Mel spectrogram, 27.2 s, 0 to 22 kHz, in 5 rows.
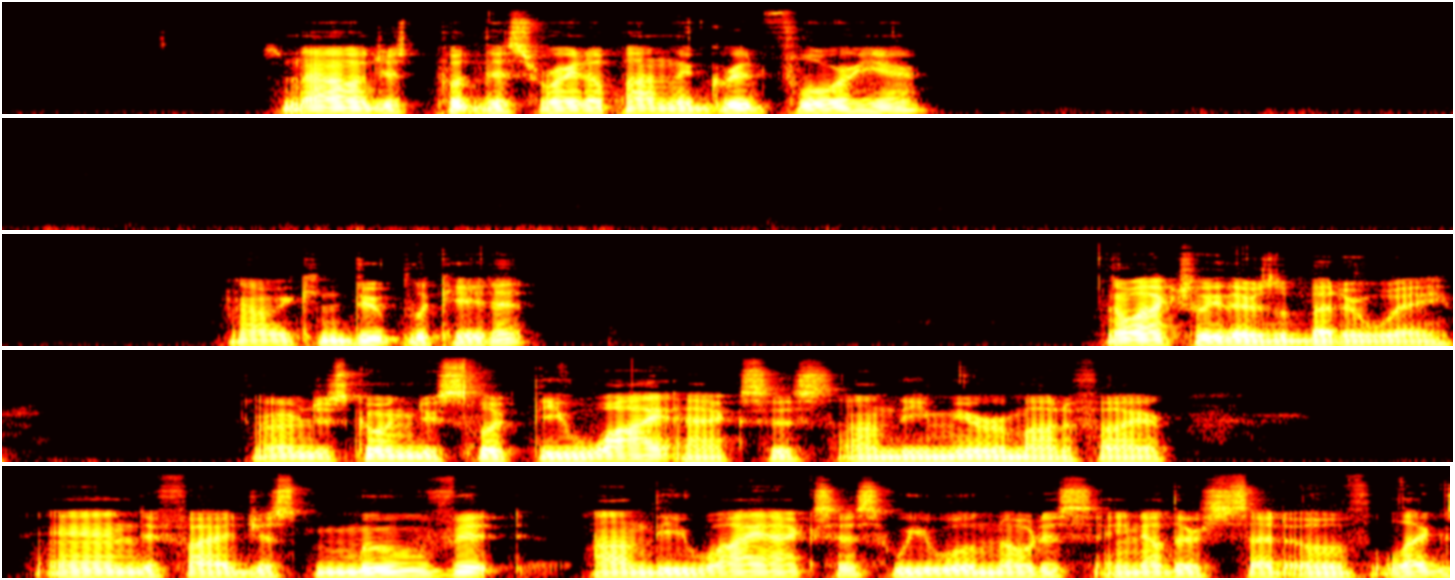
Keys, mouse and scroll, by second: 0.2 g, 4.2 middle click, 10.9-12.5 middle drag, 11.7 shift+d, 16.4 ctrl+z, 17.1 g, 18.6-20.4 drag, 20.4 middle click, 21.2 g.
